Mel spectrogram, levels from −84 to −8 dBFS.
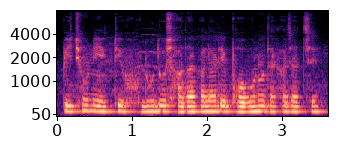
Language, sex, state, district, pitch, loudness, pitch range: Bengali, male, West Bengal, Cooch Behar, 145 Hz, -17 LUFS, 140-150 Hz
